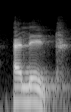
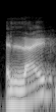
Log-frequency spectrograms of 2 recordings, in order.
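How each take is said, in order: First: ایلیٹ said "e-leet"; long ee in ایلیٹ; correct elite pronunciation. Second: ایلائٹ said "e-light"; wrong elite pronunciation. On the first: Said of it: "اس کی درست pronunciation ہے". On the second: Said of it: "نہیں پڑھا جائے گا". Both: Shown as a demonstration.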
